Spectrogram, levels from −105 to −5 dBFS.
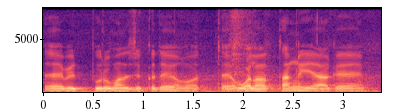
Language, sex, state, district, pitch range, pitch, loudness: Chakma, male, Tripura, Unakoti, 90-95 Hz, 90 Hz, -18 LUFS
